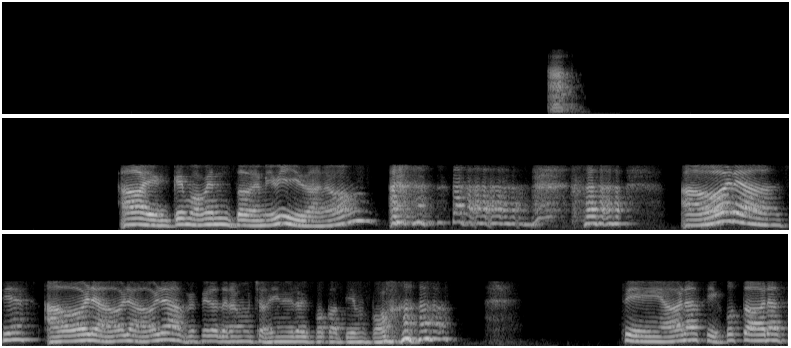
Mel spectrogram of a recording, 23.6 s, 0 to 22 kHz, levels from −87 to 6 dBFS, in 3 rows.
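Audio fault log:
No faults are heard in this speech recording. The G.711 telephone coding path is audible as a band limit, with nothing above about 3.8 kHz coming through.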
